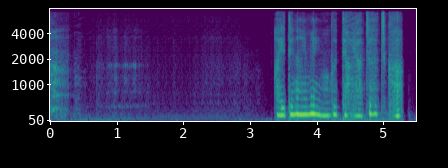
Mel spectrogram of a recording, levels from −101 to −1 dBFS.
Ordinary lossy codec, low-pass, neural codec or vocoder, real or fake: none; 7.2 kHz; codec, 16 kHz in and 24 kHz out, 0.4 kbps, LongCat-Audio-Codec, two codebook decoder; fake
